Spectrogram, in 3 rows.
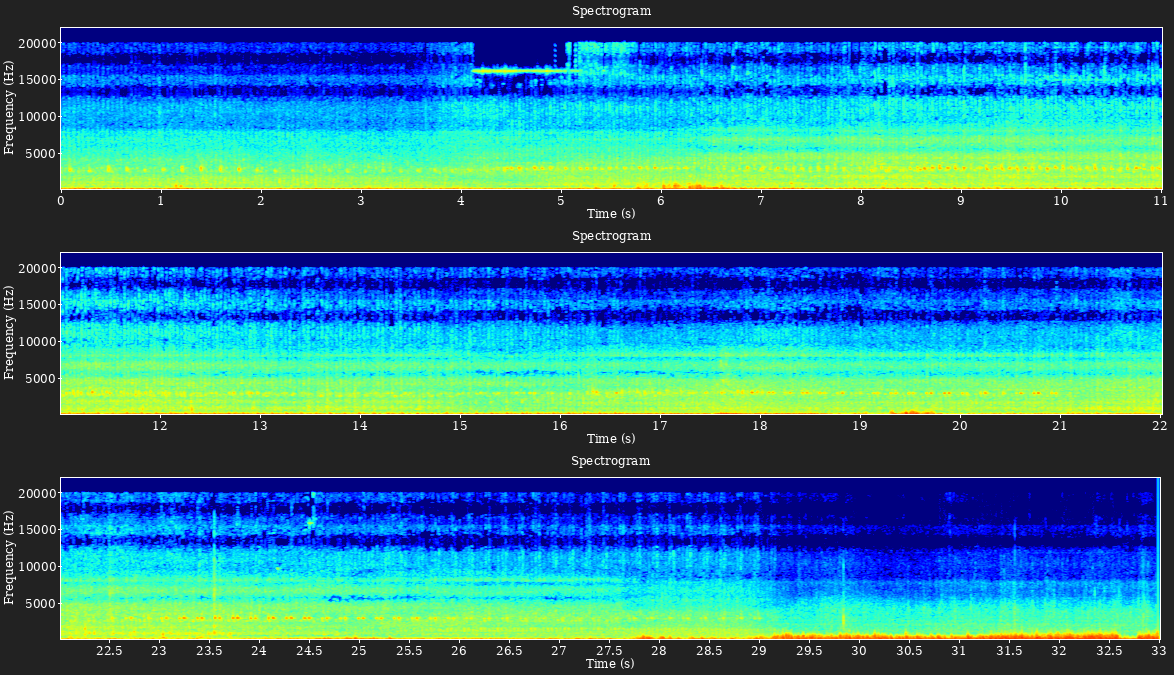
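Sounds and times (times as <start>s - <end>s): truck diesel engine idling: 0.0s - 33.0s
high-pitched pulsing beep: 2.7s - 29.0s.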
